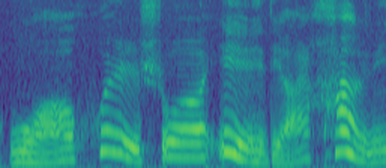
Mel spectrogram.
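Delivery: 我会说一点汉语 slow, clear tones; 我会说一点汉语 each tone exact; 천천히 정확한 성조; careful tones. Shown as a demonstration. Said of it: "이렇게 꼭 하셔요".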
